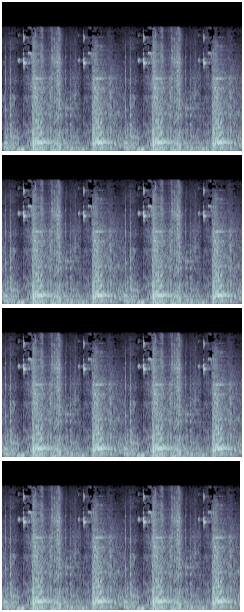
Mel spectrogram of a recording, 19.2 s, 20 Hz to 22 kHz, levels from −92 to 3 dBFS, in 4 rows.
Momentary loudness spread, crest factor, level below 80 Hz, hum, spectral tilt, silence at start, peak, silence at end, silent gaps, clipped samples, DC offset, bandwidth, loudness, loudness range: 10 LU; 16 dB; -32 dBFS; none; -3.5 dB/octave; 0 s; -2 dBFS; 0 s; none; under 0.1%; under 0.1%; 11.5 kHz; -17 LUFS; 1 LU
